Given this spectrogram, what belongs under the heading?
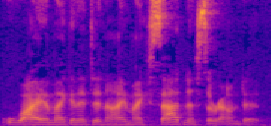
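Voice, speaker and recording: A woman gives a reflective personal vlog monologue, speaking casually and haltingly in an earnest, emotionally vulnerable way. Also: low voice, steady tone. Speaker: vlogger. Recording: clearly noisy amateur recording.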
